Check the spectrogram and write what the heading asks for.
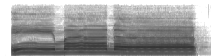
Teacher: এক জবর দিয়ে এক আলিফ টান দিয়ে পড়া হয়েছে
